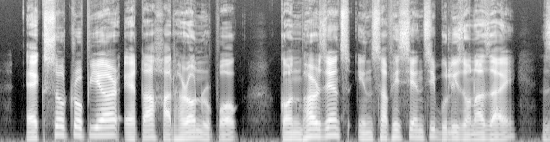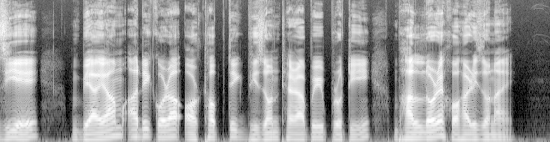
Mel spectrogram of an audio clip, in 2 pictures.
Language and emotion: Assamese, neutral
